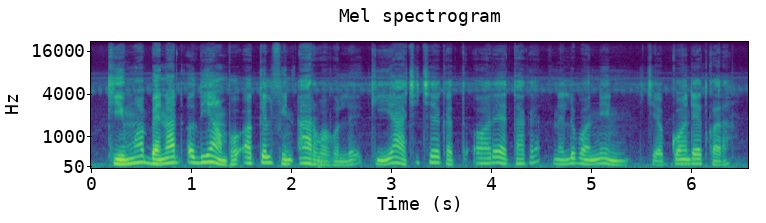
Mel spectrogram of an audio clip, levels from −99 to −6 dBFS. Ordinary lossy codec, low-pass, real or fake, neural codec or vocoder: none; none; real; none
